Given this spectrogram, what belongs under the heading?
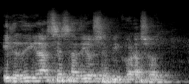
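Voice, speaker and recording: A man preaching a fervent sermon as pastor, often shouting as he tells personal stories. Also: mid-range voice, a little fast. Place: church sanctuary. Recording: echoey church from far off.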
